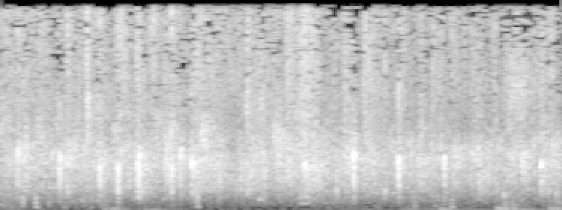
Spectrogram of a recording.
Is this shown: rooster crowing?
no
